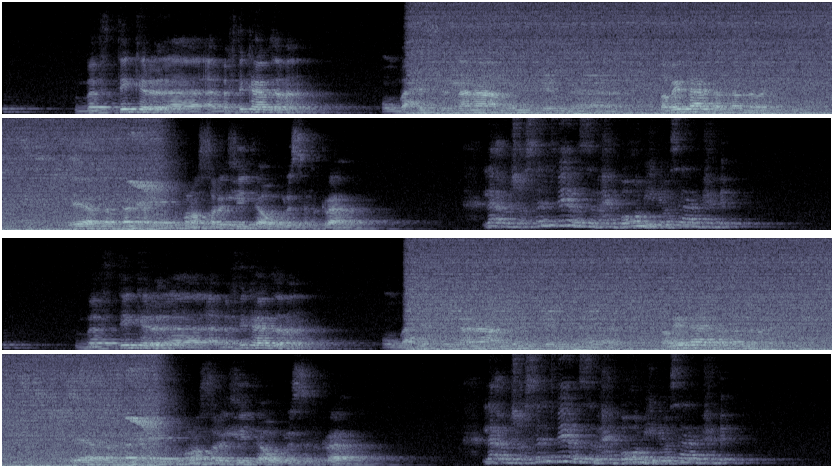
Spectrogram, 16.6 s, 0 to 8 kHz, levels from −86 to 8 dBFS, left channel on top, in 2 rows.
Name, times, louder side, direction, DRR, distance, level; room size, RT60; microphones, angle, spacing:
voice 1, 0.7-3.0 3.8-6.2 6.6-8.1 9.0-11.8, left 2 dB, 90° left, 1 dB, 0.5 m, -27 dB
sound 1, 4.0-9.9, right 1 dB, 85° right, 0.7 m, -29 dB
voice 2, 9.6-10.8 12.9-15.5, equal, 5° right, -6 dB, 0.7 m, -34 dB
2.4 x 2.0 x 3.4 m, 1.1 s
head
